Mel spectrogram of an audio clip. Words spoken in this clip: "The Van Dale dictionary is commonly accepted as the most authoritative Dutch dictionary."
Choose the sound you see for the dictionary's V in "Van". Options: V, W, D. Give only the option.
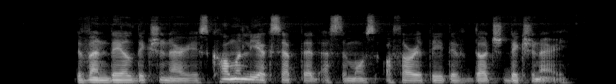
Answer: V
